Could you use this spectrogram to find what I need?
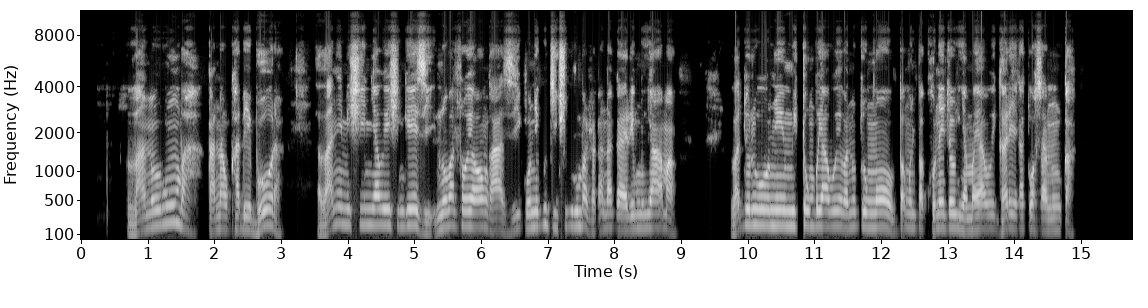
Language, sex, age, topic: Ndau, male, 18-24, health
